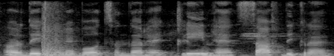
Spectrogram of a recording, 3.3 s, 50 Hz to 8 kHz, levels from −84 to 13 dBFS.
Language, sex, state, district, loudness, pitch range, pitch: Hindi, female, Bihar, Patna, -15 LUFS, 195-205 Hz, 195 Hz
